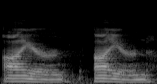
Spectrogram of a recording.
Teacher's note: So basically we have to think of iron as not having that O sound, and visualize it one of these ways, whichever way makes the most sense to your brain. Iron, that there's that kind of ire sound, and then we're adding an N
